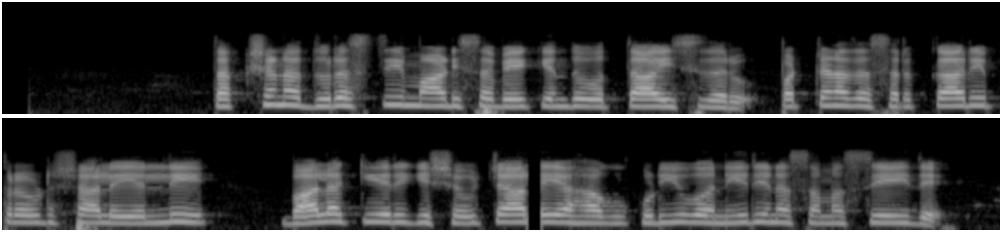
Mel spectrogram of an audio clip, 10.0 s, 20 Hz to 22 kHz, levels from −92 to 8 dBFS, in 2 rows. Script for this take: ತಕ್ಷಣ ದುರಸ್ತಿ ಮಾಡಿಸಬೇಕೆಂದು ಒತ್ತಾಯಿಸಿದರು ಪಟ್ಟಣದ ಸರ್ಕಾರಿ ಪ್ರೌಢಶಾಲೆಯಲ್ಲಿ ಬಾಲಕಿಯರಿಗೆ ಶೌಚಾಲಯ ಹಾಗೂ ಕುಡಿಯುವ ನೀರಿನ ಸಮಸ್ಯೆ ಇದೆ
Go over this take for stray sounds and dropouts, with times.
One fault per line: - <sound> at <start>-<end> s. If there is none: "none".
- dropout at 7.6-7.7 s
